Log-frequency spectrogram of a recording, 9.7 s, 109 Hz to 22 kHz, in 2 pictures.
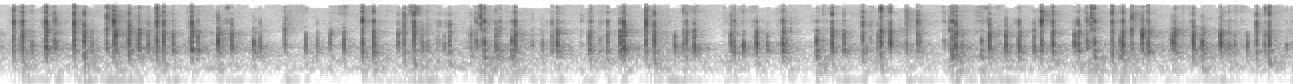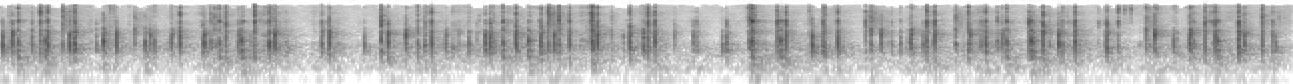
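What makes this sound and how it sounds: Fingertips type quickly on the plastic keycaps of a white-pink full-aluminum 65% mechanical keyboard with linear switches. The result is a steady, dense stream of short, dry, clacky key strikes centered in the midrange, with very little low end and almost no ring after each press.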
